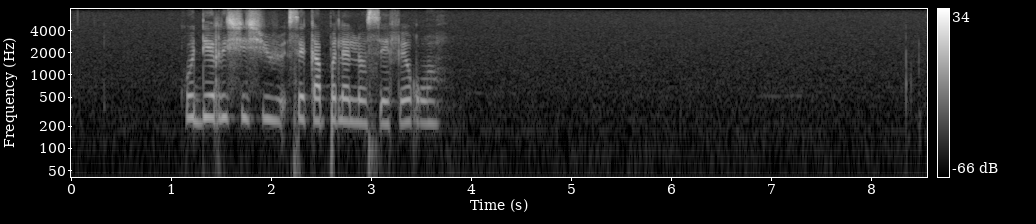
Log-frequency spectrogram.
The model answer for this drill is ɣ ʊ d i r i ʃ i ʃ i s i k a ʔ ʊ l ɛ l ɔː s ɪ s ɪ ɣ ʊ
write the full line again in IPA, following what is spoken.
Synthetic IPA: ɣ ʊ d i r i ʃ i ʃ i s ɪ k a p ʊ l ɛ l ɔ s ɪ f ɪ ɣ ʊ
